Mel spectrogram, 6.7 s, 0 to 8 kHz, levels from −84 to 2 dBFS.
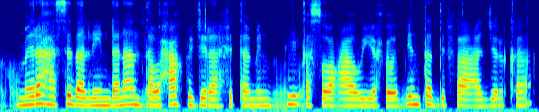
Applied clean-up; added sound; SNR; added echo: neural diffusion model UNIVERSE++.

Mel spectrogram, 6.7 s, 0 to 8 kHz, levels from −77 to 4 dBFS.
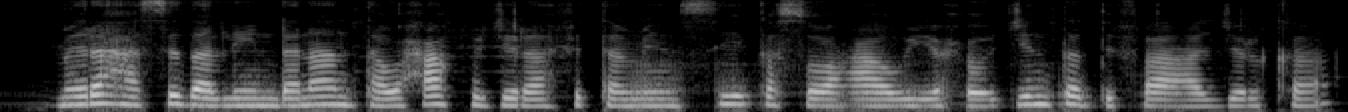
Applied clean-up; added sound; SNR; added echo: neural mask model RNNoise.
